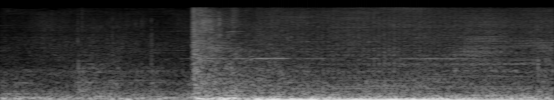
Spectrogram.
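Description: A loud deep whoosh suddenly swells up.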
